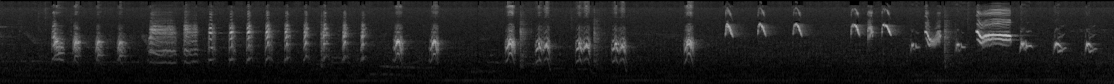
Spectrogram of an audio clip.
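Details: Long-tailed shrike delivering a long run of quick, dry ticking notes, then scattered high whistles and chattering phrases toward the end, each element short and crisp.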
